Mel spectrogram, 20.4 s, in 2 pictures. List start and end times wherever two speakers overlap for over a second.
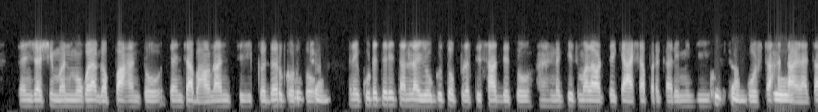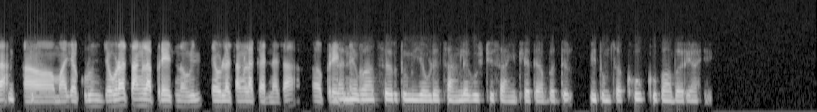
none

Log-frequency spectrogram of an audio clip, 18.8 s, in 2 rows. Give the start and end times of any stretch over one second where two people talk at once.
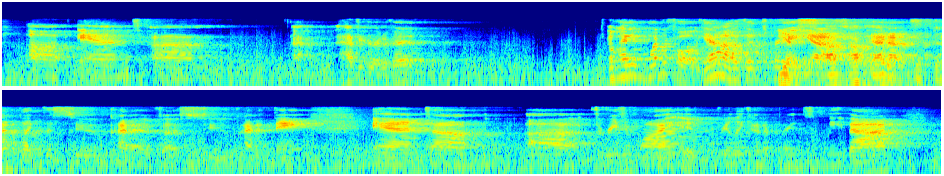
7.8-9.5

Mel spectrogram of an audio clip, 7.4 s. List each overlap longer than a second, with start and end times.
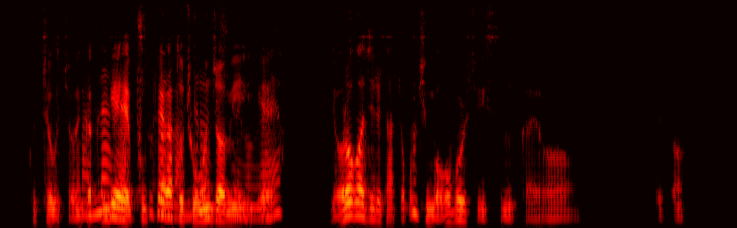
0.8-2.8

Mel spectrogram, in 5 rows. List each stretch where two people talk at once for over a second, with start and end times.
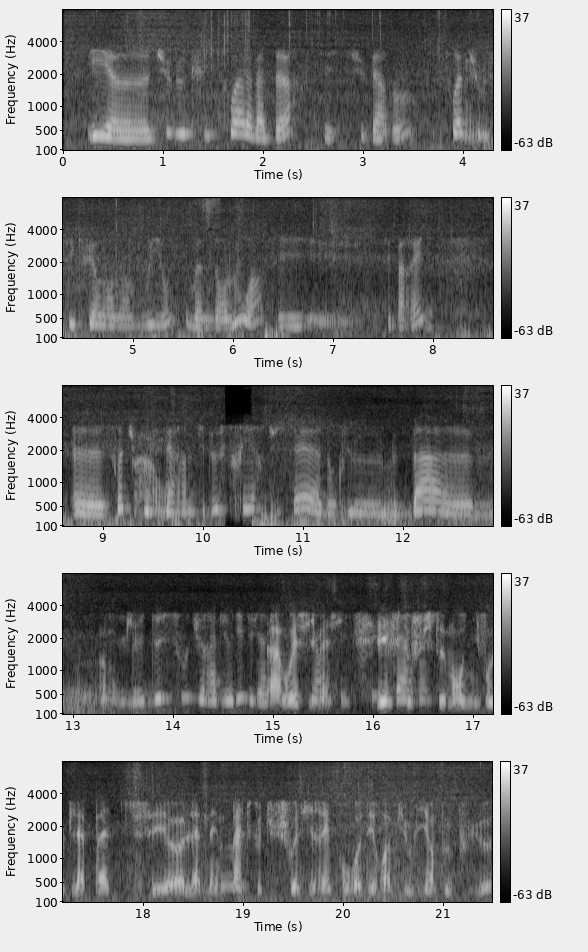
14.9-16.6

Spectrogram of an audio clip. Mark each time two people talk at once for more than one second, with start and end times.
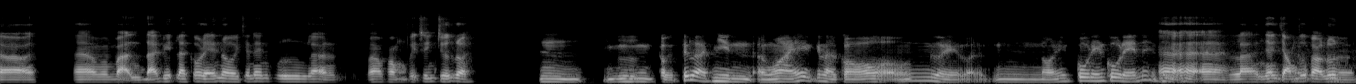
none

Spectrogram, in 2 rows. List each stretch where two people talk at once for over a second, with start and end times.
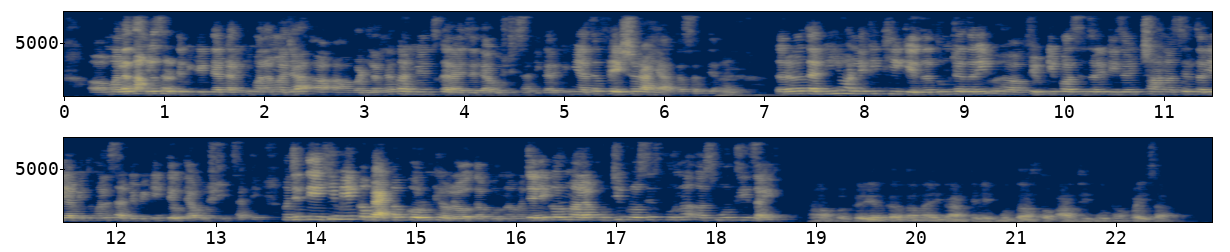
none

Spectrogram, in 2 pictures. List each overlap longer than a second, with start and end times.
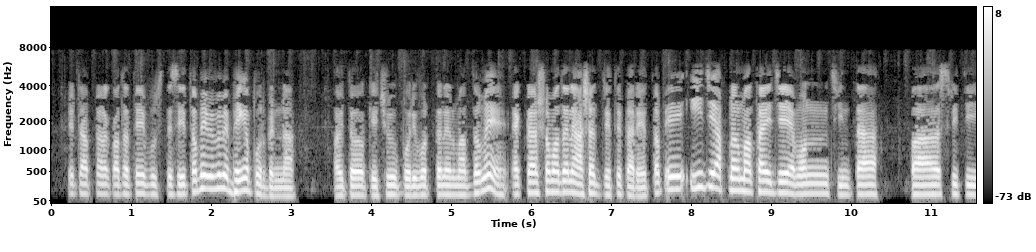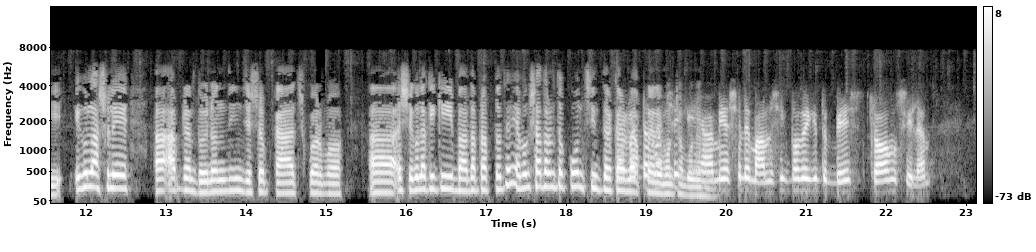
18.6-19.8

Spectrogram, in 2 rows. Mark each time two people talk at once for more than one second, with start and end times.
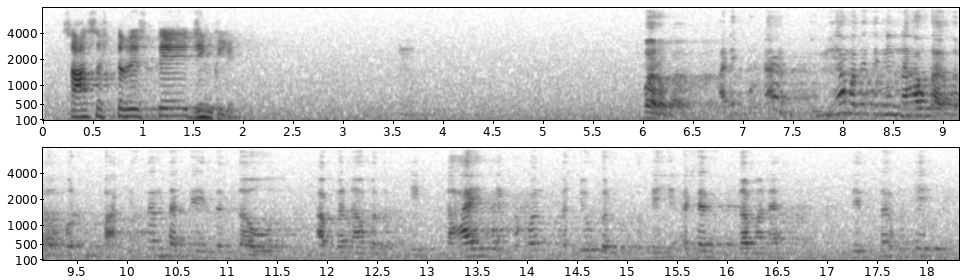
none

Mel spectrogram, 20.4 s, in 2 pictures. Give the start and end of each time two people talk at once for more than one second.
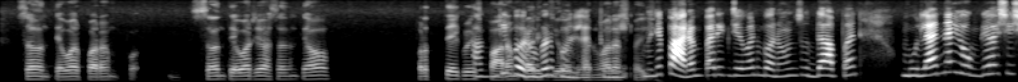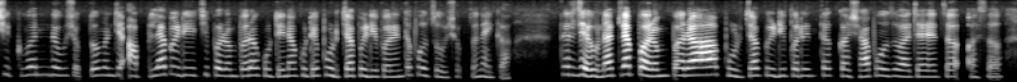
4.8-6.6

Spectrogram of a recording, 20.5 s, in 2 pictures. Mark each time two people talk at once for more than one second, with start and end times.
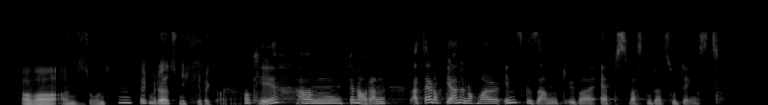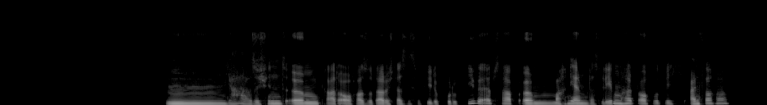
none

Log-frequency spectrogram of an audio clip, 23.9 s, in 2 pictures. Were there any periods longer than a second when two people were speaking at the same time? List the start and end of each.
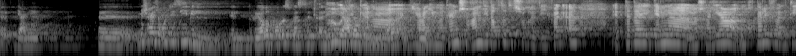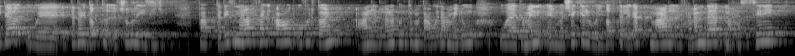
4.9-6.5

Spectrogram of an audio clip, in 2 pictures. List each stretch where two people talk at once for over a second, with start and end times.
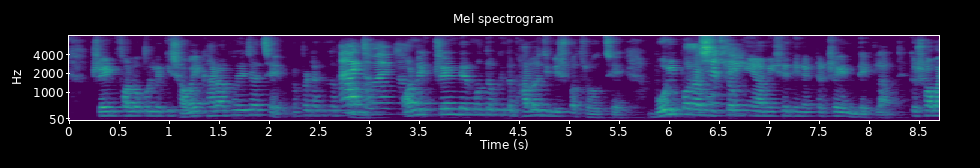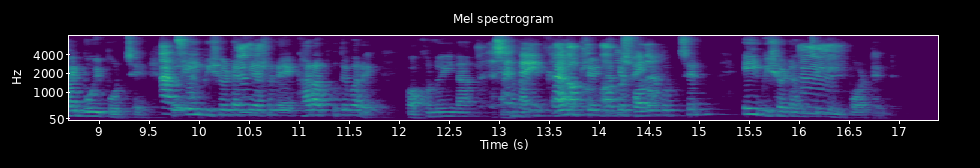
13.0-14.5

